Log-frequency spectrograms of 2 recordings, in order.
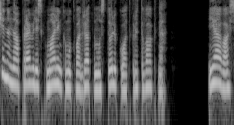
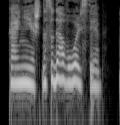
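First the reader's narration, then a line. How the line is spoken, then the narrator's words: Purring. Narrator (Russian): мурлыкнула Тиёко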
